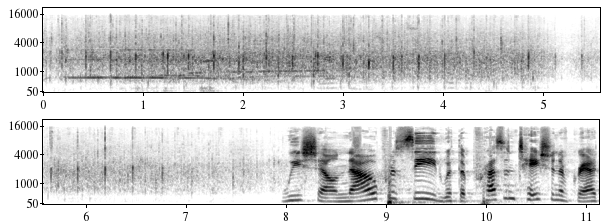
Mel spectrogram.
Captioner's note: applause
